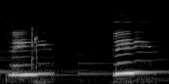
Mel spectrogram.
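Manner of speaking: usual speaking voice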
